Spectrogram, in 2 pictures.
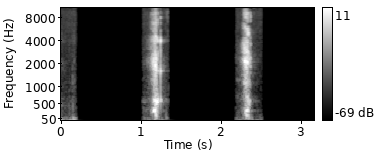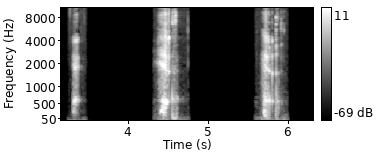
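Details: Five short, sharp throat catches about one second apart with silence between them; repeated hiccups.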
